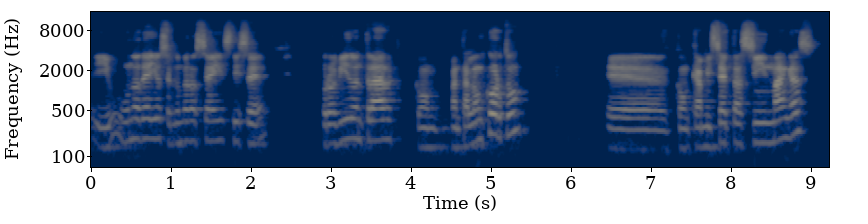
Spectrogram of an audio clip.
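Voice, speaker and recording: Man, pitched a bit high with a bright, forceful tone, preaching through a lively personal anecdote, voicing each person in it. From Mexico. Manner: storytelling, acts out dialogue, chuckles while telling it. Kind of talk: sermon illustration told as an anecdote.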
